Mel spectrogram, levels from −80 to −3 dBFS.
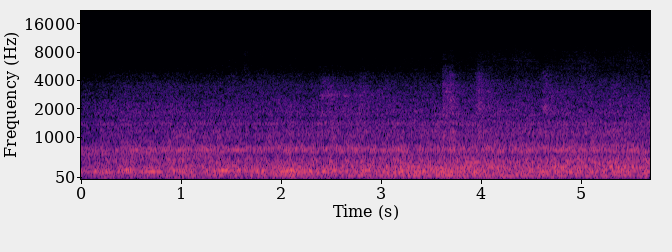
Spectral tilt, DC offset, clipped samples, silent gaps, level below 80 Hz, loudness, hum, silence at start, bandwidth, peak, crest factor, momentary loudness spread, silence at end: -7 dB/octave; under 0.1%; under 0.1%; none; -54 dBFS; -37 LUFS; none; 0 s; 11 kHz; -24 dBFS; 14 dB; 2 LU; 0 s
